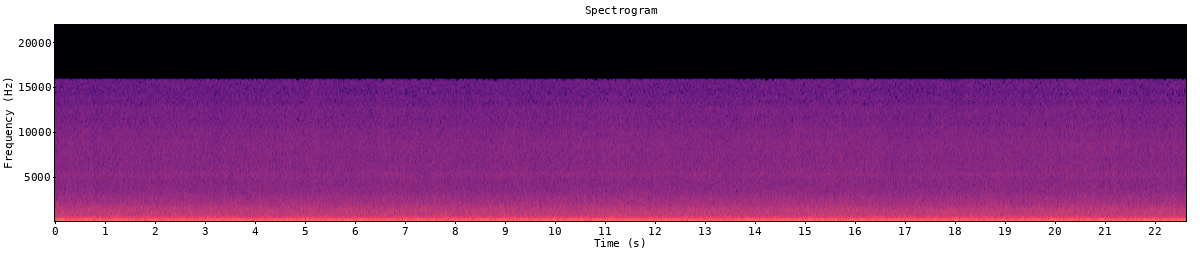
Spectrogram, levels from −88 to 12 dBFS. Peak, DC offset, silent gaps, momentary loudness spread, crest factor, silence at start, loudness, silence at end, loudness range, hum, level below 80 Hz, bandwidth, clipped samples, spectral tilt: -6 dBFS; under 0.1%; none; 1 LU; 14 dB; 0 s; -22 LUFS; 0 s; 0 LU; none; -28 dBFS; 16 kHz; under 0.1%; -5.5 dB/octave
